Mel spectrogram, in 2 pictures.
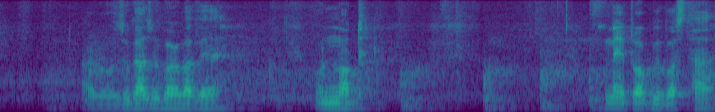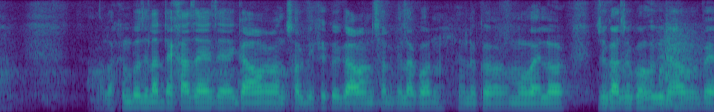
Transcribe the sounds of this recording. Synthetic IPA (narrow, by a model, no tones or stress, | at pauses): a̰ɹuzuɡazʊɡɔɹbabɛ | unːɔt | nɛtwɔk̚bjɔbɔstʰa | ɔ̰lɔkʰimbʊzɛladɛkʰazajzɛɡãw̃ɹɔnsɔlbixʰikojɡãwɔnsɔlbilaɡɔntɛʊlʊkɔmoβajlɔɹ | zuɡazʊɡɔɦubinaɔbabɛ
